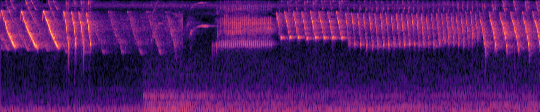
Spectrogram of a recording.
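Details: Long 'cuit cuit' canary song for baiting other canaries into singing: rapid sweeps, a pause holding a steady tone, then a dense buzzy trill returning to fast sweeps.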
